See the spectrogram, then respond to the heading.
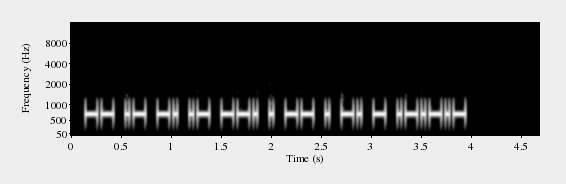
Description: Morse code, heard as a keyed tone, about 30 wpm, 700 Hz. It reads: MANAGEMENT.
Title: Sentences from Top 1000 Words - Review Part 4 - 30wpm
